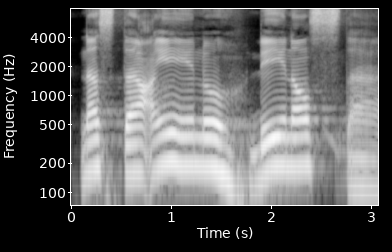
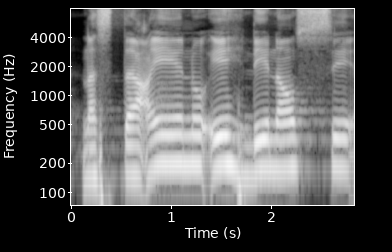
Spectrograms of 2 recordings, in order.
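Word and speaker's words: نستعين: Sehingga kalaulah ini mau diwasol atau dilanjut bacanya ya, i-nya 2 harokat, nasta'i begitu, nu langsung ke ha sukun ya. Nasta'inu dinas, begitu ya. Jadi bukan nasta'inu ihdinas.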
